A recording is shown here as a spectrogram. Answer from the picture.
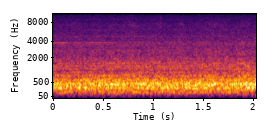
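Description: Blown propane forge running with a steady rushing noise from its burner flame and air supply, while the combustion air is being turned down to tune the flame toward an even burn.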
